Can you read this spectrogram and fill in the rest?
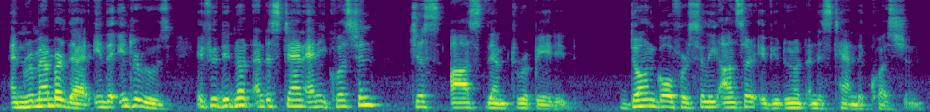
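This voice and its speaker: A man's voice: fairly high pitch, a little mellow. A young man from Pakistan with a Pakistani English accent, talking to camera and giving earnest, encouraging advice to students. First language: not English. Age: young adult. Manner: earnest, encouraging, addresses viewers as you guys. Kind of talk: casual advice talk to camera.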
